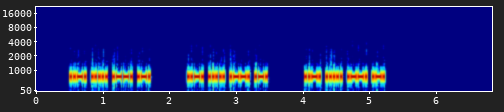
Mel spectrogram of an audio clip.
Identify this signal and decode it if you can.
Morse code, heard as a keyed tone, about 46 wpm, 700 Hz. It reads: F5PR F5PR F5PR
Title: DXCC-100 Call Signs - 4 Characters - Repeated 3x - 45wpm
